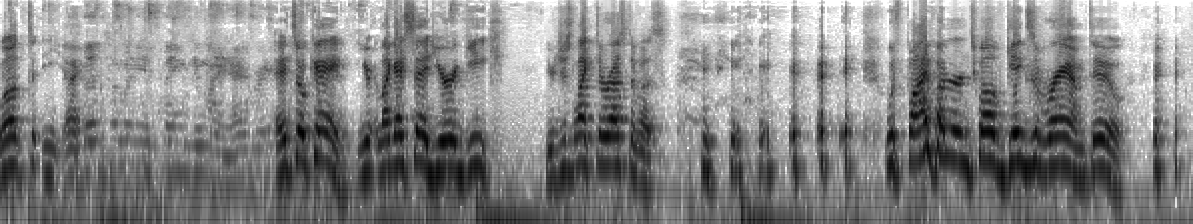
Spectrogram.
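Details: Adult speaker; ordinary speech.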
